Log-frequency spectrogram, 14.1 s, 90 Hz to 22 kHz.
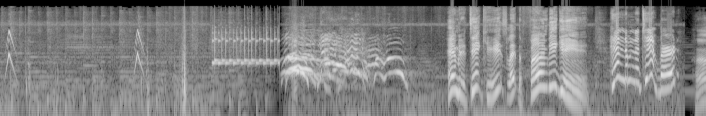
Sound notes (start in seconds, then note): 0.2 swish; 5.6 kids yelling joyfully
